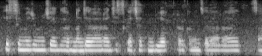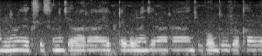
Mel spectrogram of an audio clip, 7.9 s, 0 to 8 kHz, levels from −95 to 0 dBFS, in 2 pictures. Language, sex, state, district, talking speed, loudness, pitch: Hindi, male, Odisha, Khordha, 275 wpm, -18 LUFS, 215 Hz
